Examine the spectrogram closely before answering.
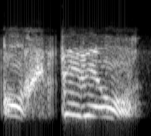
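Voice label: Serbian damaged aa mood low, speech; War Thunder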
